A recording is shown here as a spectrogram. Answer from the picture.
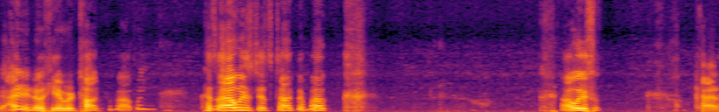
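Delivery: talking through tears. Recalling a phone call with a friend, crying while talking. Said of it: "how am I crying now?".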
